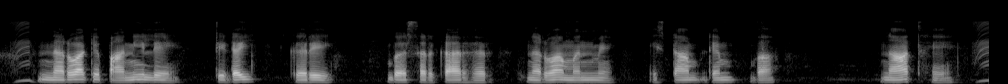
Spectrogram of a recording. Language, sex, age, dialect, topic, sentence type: Chhattisgarhi, male, 18-24, Northern/Bhandar, agriculture, statement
